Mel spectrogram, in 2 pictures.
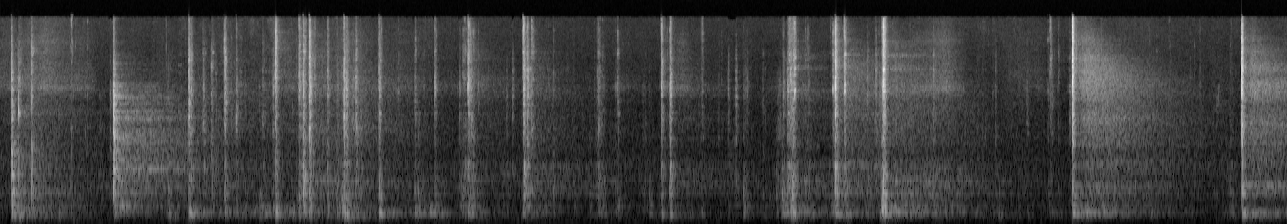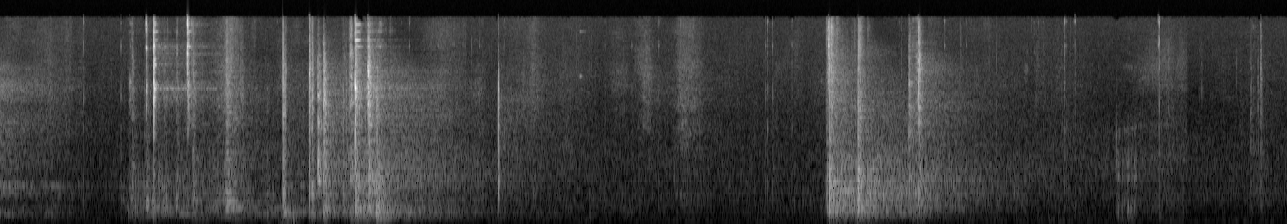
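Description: Irregular clicks, knocks and scrapes of a sheet-metal frequency-converter housing being handled and pushed back into place in a mixing pump's steel frame, with a louder clatter about two seconds before the end.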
